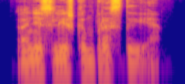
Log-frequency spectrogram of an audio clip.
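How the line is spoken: Lazy, relaxed half-smile. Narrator (Russian): лениво ответил Шиол, сохраняя на губах легкую расслабленную полуулыбку

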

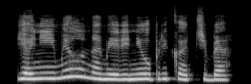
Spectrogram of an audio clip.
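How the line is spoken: Soft. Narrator (Russian): Она сказала мягко

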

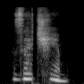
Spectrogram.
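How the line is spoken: Trembling voice. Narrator (Russian): спрашиваю я дрожащим голосом

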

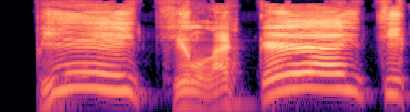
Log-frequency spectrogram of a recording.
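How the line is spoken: Shouting. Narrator (Russian): кричал Кузя

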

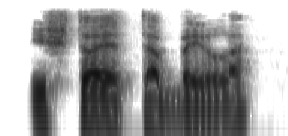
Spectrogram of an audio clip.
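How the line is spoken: Icy question. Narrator (Russian): ледяным тоном спросила Янка

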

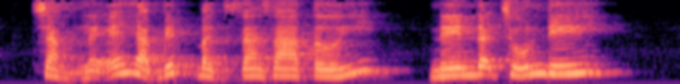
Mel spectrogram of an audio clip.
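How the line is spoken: Shouting. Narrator (Vietnamese): Bạch Long quát

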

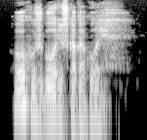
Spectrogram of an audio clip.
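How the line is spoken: Sigh. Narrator (Russian): вздохнула Мария Михайловна

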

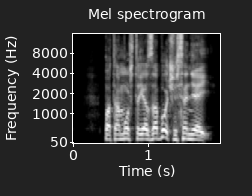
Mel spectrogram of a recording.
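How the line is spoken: Mother shouting. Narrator (Russian): выкрикнула мать

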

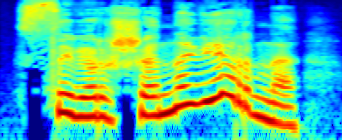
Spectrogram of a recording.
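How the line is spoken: Father exclaiming. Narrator (Russian): воскликнул отец

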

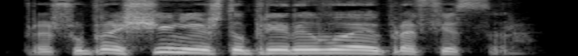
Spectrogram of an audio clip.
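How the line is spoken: Deep bass voice. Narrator (Russian): пробасил он

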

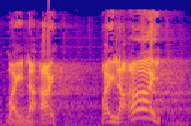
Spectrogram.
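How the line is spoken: Continued screaming. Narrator (Vietnamese): Ông ta vẫn còn gào lên

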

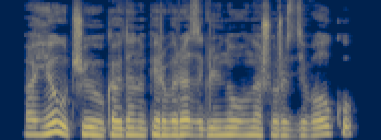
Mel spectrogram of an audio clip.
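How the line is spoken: Phlegmatic deep bass. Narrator (Russian): проговорил он флегматичным басом

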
